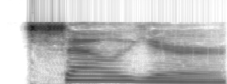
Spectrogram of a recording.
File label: "celure", English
